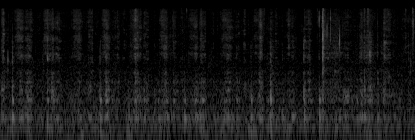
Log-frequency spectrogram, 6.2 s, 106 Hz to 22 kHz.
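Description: Faint scratching and light ticks of an M8 bolt being turned in a 1-2-3 block, working the block out of its tight-fitting seat.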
